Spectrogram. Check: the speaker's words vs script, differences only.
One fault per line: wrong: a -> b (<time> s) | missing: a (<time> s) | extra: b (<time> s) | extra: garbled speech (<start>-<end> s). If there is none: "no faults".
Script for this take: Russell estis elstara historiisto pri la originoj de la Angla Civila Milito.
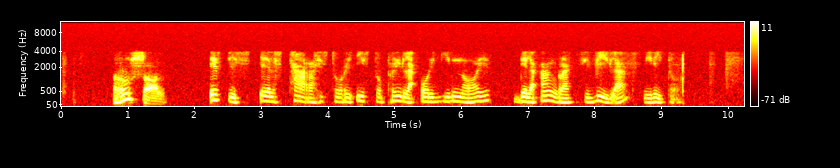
no faults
